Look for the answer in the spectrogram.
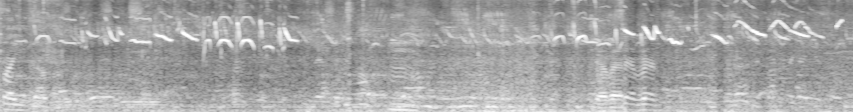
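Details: Caged towa towa (chestnut-bellied seed finch) singing in a head-to-head race at Lusignan bird ground, Guyana: rapid bright whistled notes, arching up and down, run throughout over crowd chatter, clucking and low background rumble.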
